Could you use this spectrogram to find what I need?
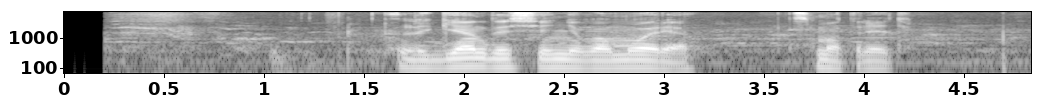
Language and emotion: Russian, neutral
